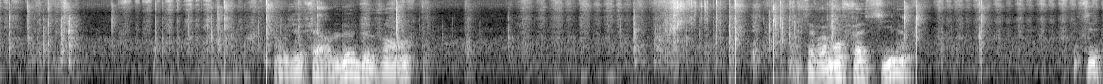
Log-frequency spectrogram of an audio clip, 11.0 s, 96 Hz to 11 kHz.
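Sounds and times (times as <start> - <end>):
paper rustling: 0.0 - 5.3, 6.1 - 10.0
pencil scratching on paper: 1.2 - 2.8, 5.2 - 6.6, 9.4 - 11.0.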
